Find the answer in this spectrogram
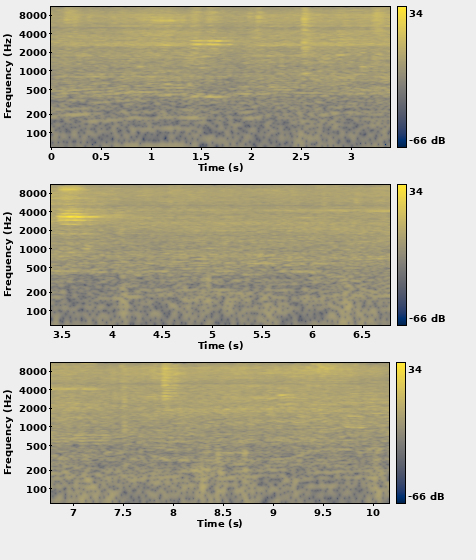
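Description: Busy street ambience: a steady rumble of road traffic with indistinct voices in the background and a few light clicks.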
